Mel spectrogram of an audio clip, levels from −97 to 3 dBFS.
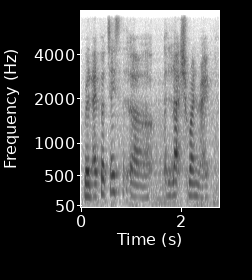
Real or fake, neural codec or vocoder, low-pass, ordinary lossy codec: fake; codec, 16 kHz in and 24 kHz out, 0.6 kbps, FocalCodec, streaming, 4096 codes; 7.2 kHz; none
